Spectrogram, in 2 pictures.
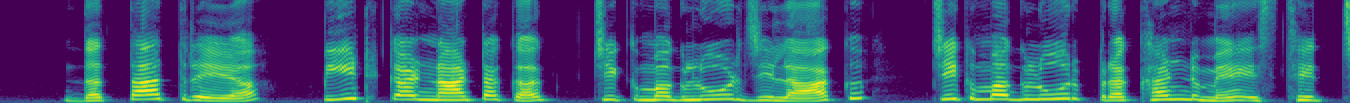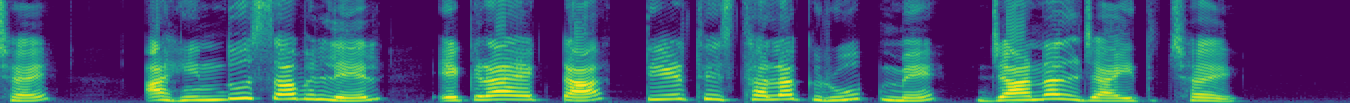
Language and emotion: Maithili, neutral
